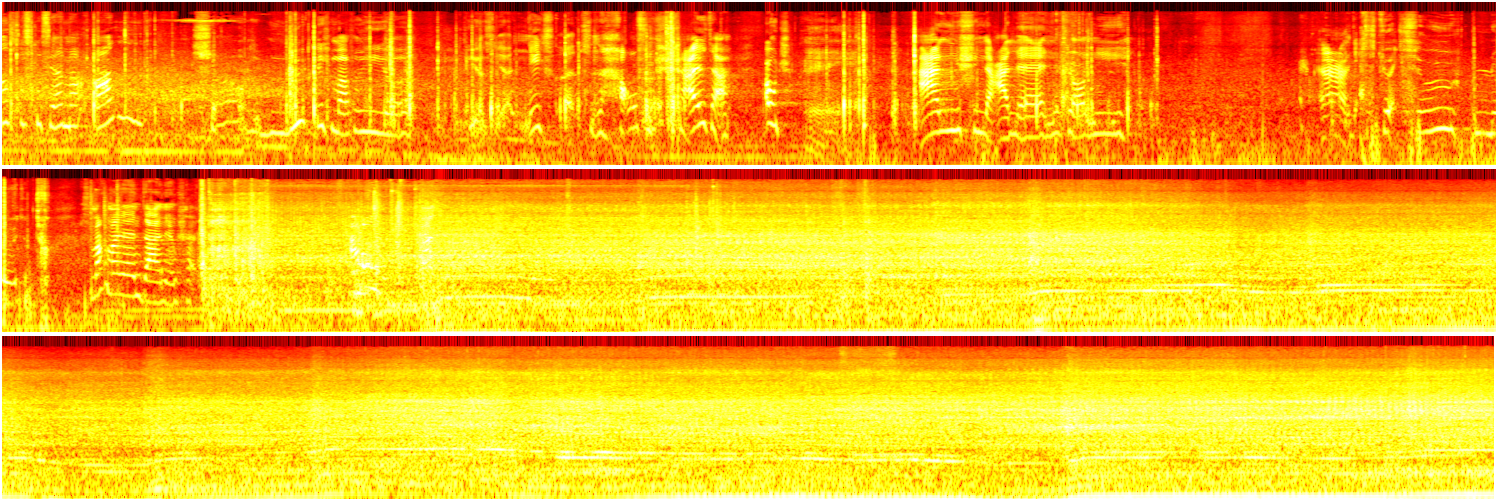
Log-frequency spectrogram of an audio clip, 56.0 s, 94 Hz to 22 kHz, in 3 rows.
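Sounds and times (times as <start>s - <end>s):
track loader engine idling: 21.1s - 56.0s.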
